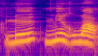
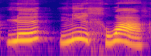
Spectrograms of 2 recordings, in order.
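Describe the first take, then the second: First: Said in the usual way. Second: Le miroir drawn out with gaps between syllables; slow sounding-out. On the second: Shown as a demonstration. Teacher naming the second picture for pupils, slow sounding-out. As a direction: stretch le miroir as LE, MI, ROIR.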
